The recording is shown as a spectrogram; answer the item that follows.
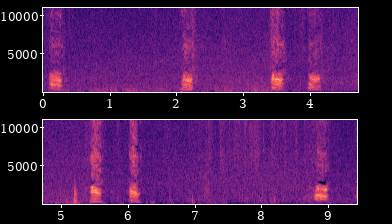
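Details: Orla the Whippet and Peter the Basset Hound playing at Holkham Beach; around nine barks come irregularly, some single, some in close pairs, rising from a busy, breathy background of lower noise.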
